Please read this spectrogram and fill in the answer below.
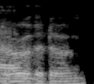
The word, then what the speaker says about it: Dorohedoro: I think it's Dorohedoro. – Yeah, Dorohedoro.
